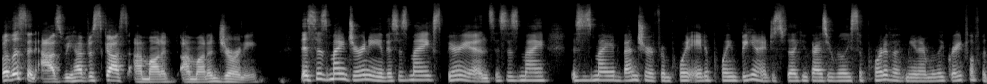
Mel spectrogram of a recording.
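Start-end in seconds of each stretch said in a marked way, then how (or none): 3.0-9.9 high, gushing YouTube beauty vlogger. Retold or imitated. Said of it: "This is my impression of a beauty vlogger".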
